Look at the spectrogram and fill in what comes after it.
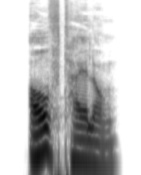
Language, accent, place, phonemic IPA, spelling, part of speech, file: German, Germany, Berlin, /ˈaʊ̯ftaɪ̯lʊŋ/, Aufteilung, noun, De-Aufteilung.ogg
- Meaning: 1. division, partition, fragmentation 2. allocation, distribution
